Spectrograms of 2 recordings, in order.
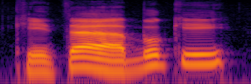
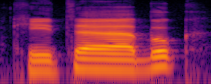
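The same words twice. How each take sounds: First: The word ends with a short final vowel. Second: The word ends on a bare consonant.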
